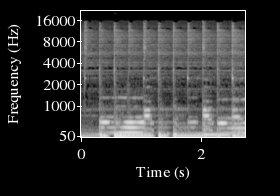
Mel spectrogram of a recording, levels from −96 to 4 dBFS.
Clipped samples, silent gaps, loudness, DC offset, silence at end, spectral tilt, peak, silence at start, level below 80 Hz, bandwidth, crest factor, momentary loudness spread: under 0.1%; none; -14 LUFS; under 0.1%; 0 s; -6 dB/octave; 0 dBFS; 0 s; -16 dBFS; 16 kHz; 12 dB; 7 LU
